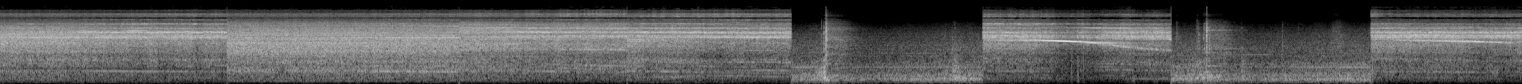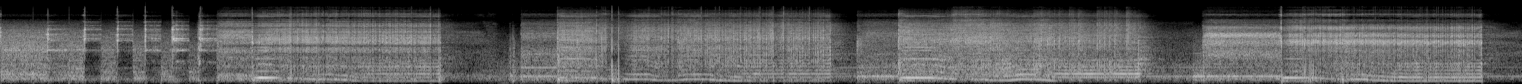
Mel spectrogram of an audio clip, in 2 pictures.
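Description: An angle grinder runs against a clamped aluminium square tube in several cut-together bursts, the first held steady for about eight seconds. Near the middle come a short run of sharp metal clicks as the pieces are handled on the steel jig table.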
